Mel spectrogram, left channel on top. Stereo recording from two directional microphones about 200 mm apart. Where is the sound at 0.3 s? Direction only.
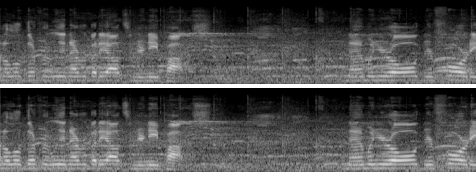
15° left (ahead or behind).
